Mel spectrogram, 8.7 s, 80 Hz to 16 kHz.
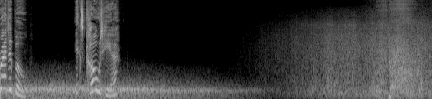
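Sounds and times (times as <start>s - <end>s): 
speech: 0.1s - 0.7s, 1.8s - 2.5s
ocean waves crashing on the shore on a cloudy day: 5.1s - 8.6s.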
